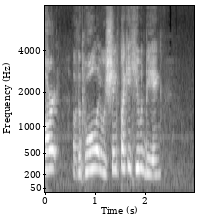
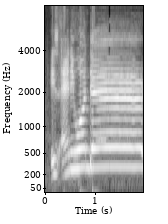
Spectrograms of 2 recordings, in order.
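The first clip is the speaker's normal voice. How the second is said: slow, stretched call into the dark; drawn-out yell; 5 semitones higher, much slower than usual. Acted. Janitor calling out slowly into the dark. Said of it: "yelled Mister Norris".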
